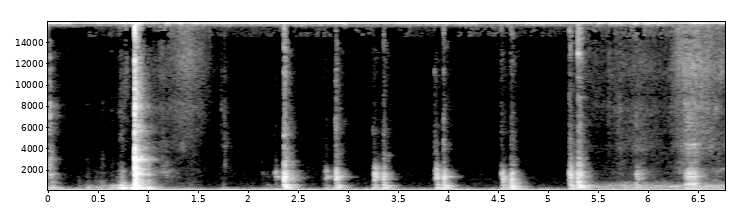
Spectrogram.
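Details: TRS-80 Model 4 booting after a CRT replacement, with disk drives previously repaired and power-supply RIFA capacitors replaced. Low drive motor hum under scattered light ticks and sharper clacks as the head steps. Normal floppy drive seek and read.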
